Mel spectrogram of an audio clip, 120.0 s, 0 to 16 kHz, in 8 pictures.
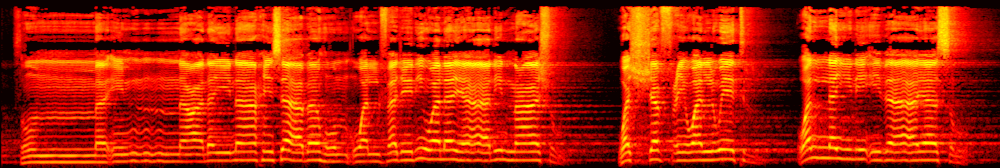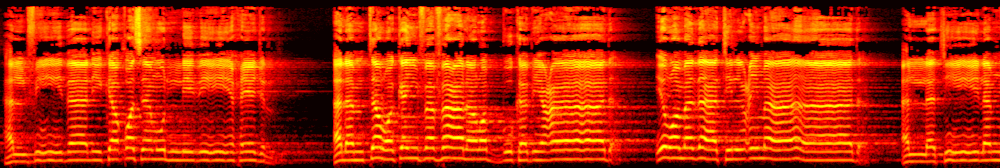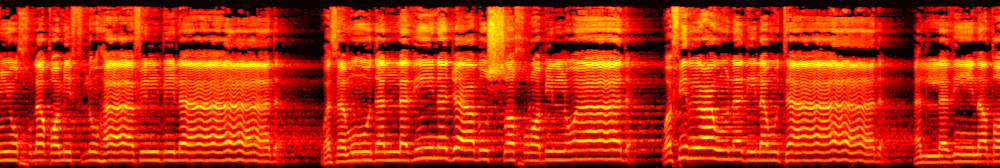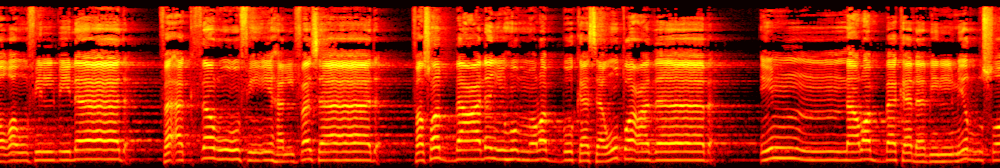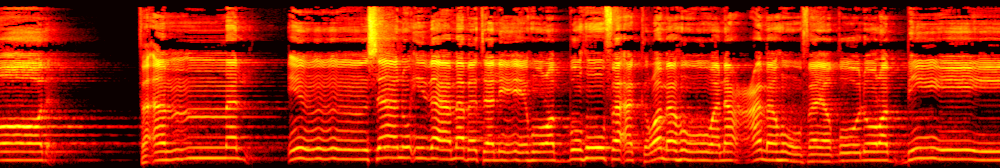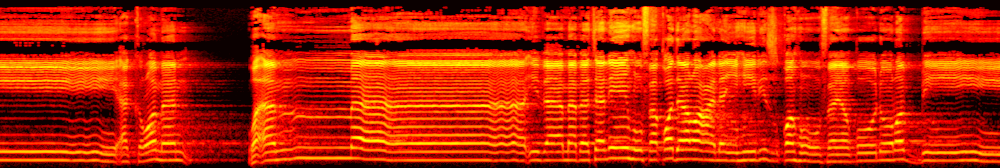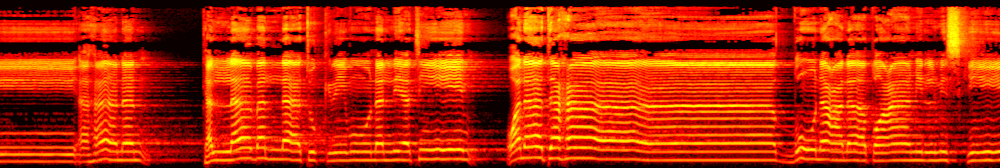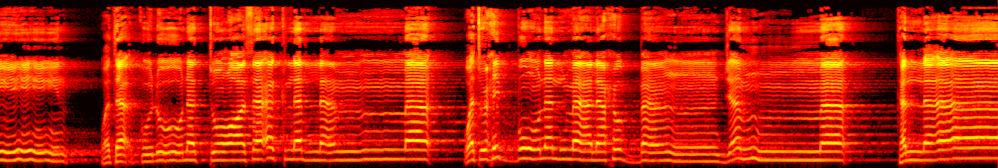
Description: تحميل : 89. سورة الفجر / القارئ عبد الرشيد صوفي / القرآن الكريم / موقع يا حسين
